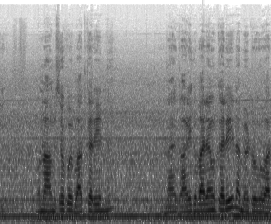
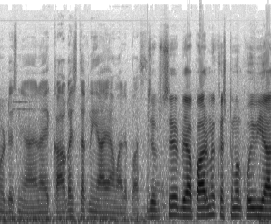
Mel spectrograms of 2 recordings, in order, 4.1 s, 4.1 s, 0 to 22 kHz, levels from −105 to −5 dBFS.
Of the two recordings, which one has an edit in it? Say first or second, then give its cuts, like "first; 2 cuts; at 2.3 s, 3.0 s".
second; 1 cut; at 2.1 s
